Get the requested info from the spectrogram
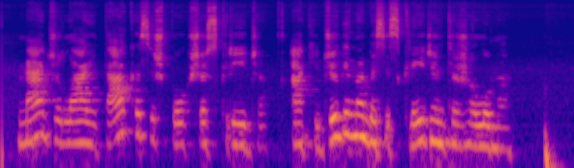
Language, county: Lithuanian, Kaunas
